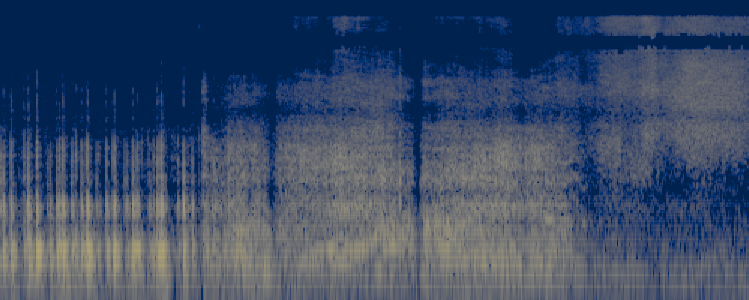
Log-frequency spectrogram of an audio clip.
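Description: Fingertips and short nails tap and scratch a large closed hardcover cookbook with a grey linen cloth cover, lying flat on a table, working over the cover and its photo area. A quick run of dull, soft taps opens the clip, then gives way to a steady, dry scratching and rubbing across the cloth that fades slightly toward the end.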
